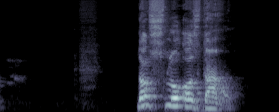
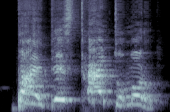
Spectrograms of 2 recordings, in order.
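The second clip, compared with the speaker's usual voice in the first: high, loud preacher cry on "this"; preaching prophecy; 6 semitones higher, 7 dB louder than usual. Retold or imitated. Speaker quoting Elijah's prophecy to supporters, loud preaching. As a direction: proclaim it like a church sermon. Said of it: "I feel like, you know, I'm in church now".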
